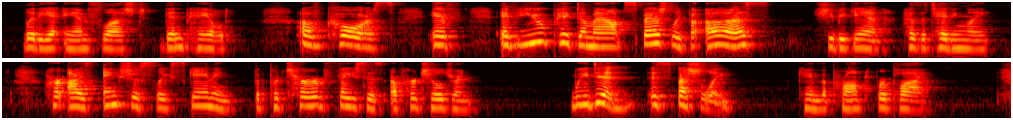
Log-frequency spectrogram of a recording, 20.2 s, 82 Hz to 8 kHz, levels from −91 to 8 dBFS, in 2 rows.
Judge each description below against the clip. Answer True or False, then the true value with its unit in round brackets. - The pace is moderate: False (110 wpm)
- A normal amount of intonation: True (4.2 semitones)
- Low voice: False (210 Hz)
